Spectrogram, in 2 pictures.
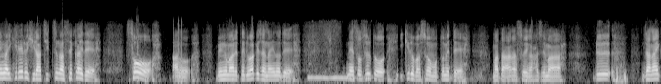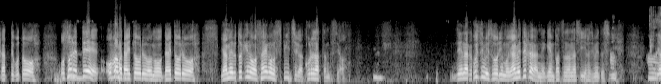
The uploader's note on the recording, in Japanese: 歩きながら1時間、対談する。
